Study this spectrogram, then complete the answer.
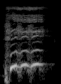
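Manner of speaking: high triumphant laugh; boastful giggle; gleeful laugh. Acted. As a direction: laugh in proud glee. Proud of fast payasam.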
